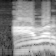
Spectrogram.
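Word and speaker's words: hour: जैसे एन हावर है, आवर कहा जाता है इसे, एन आवर।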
